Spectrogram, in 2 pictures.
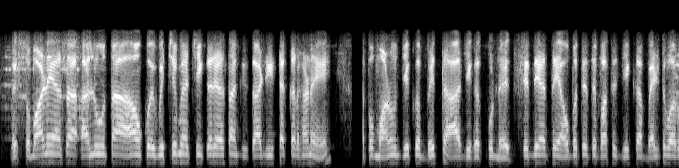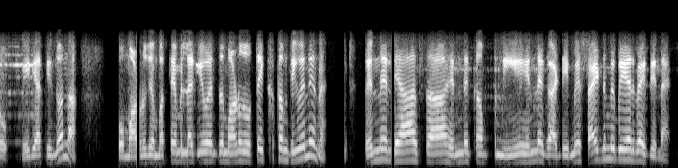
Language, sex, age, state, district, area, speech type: Sindhi, male, 30-45, Delhi, South Delhi, urban, conversation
